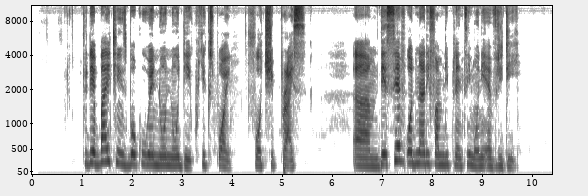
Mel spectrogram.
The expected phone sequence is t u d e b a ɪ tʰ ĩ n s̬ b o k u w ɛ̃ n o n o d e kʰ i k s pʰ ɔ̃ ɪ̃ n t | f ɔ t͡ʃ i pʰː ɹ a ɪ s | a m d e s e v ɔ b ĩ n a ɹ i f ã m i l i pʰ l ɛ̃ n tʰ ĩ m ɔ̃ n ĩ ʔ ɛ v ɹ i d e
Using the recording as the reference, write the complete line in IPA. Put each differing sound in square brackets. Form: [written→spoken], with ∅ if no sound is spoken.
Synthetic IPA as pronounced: t u d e b a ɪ tʰ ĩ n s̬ b o k u w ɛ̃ n o n o d e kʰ i k s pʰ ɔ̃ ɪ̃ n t | f ɔ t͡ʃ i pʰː ɹ a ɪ s | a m d e s e v ɔ [b→d] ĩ n a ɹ i f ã m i l i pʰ l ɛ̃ n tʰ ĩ m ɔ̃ n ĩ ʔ ɛ v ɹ i d e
